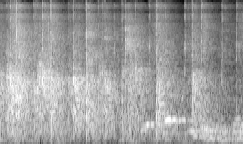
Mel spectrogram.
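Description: A crowd at a gathering of Nigerians in Belgium claps loudly and continuously, a dense patter of many hands close by, while a voice speaks over part of it.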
